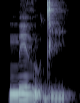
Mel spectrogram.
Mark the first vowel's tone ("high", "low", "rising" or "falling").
high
